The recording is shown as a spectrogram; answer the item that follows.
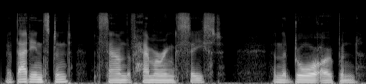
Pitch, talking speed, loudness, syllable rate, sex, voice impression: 105 Hz, 195 wpm, -18 LUFS, 6.3 syllables/s, male, masculine, adult-like, slightly dark, slightly fluent, slightly sincere, slightly kind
